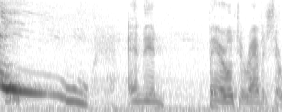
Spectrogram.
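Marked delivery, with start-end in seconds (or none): 0.1-1.1 high, loud howl of pain; long piercing "ow"; pained yelp. Acted. Rabbit's tail is bitten off, pained yelp. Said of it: "And Rabbit yelped".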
